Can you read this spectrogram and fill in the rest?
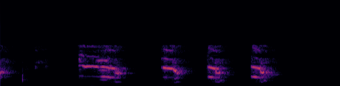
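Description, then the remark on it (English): A poplar-wood turkey call, usually lower in tone than a walnut one, played over a cell phone, yelps: a few faint short chirps, a longer raspy note, then three evenly spaced, clipped yelps, scratchy and fairly high, with no talking. “Here's the poplar, a little lower usually.”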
